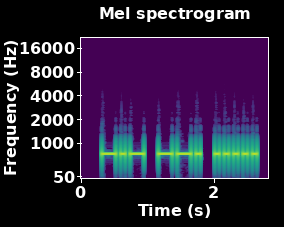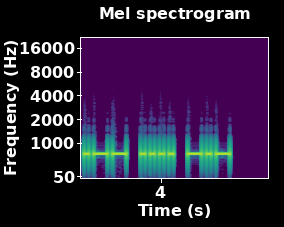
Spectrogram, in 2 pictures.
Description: Morse code, heard as a keyed tone, about 17 wpm, 700 Hz. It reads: KG5WHK
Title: USA Call Signs - 6 Characters - Repeated 2x - 17wpm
